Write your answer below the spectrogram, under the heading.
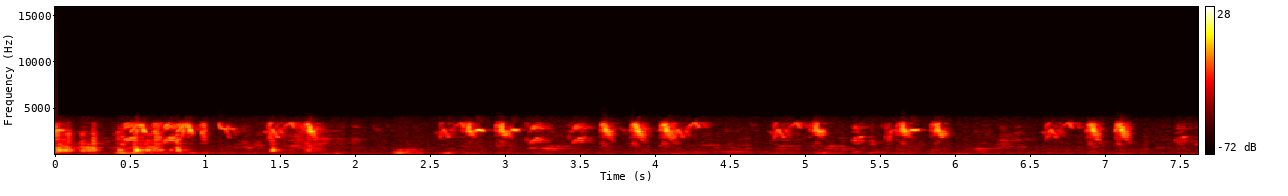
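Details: Eurasian tree sparrows at a nest box at about 11:00 on 27 December: the nesting female in the box hole trades short, bright chirps in quick bursts with a bird on the roof, apparently her mate; a few lower murmurs underneath.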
